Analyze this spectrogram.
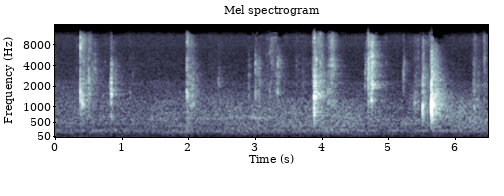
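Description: Footsteps crunching on a debris-strewn floor: irregular sharp crunches, the loudest near the end, over a steady low hiss.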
